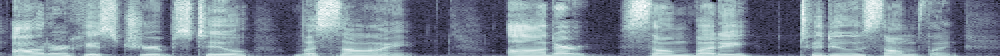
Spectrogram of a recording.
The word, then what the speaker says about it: Versailles: 我们再看这句话中的专有名词 Versailles，这是一个典型的法语词，我们要注意法语的发音 Versailles，凡尔赛宫。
